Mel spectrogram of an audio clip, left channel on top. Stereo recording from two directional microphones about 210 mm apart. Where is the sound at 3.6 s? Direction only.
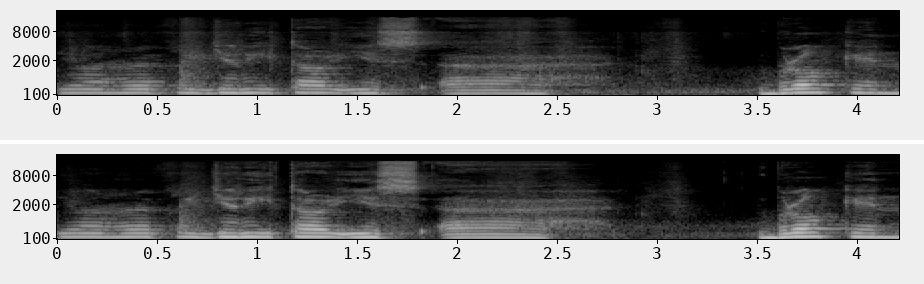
45° right (ahead or behind).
